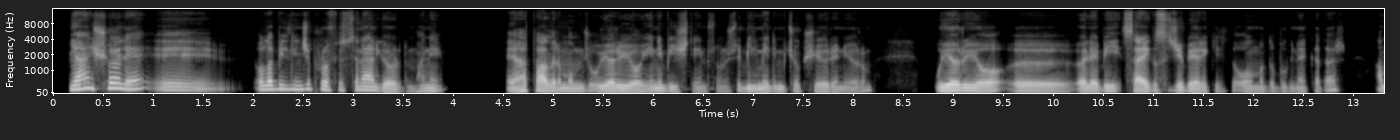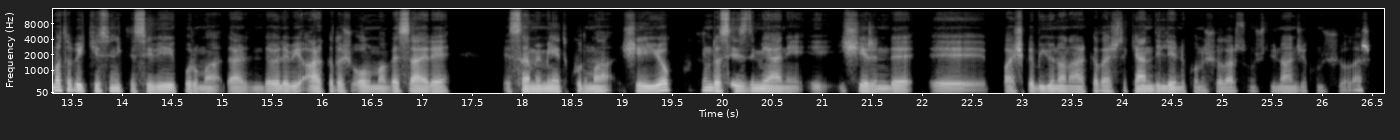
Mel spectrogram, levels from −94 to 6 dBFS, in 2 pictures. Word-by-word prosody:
Yani, 195 Hz, +5 st, +6 dB
şöyle, 215 Hz, -1 st, +4 dB
eee, 140 Hz, -, -3 dB, 0.3 s
olabildiğince 180 Hz, +2 st, +2 dB
profesyonel 155 Hz, -3 st, 0 dB
gördüm. 100 Hz, -5 st, -2 dB
Hani, 115 Hz, +1 st, -4 dB, 0.6 s
eee, 120 Hz, -, 0 dB
hatalarım 120 Hz, -2 st, +3 dB
olunca 115 Hz, +2 st, -3 dB
uyarıyor, 115 Hz, -2 st, +3 dB
yeni 110 Hz, +1 st, -1 dB
bir 105 Hz, -, -4 dB
işteyim 95 Hz, -1 st, -9 dB
sonuçta, 100 Hz, +3 st, -12 dB
bilmediğim 110 Hz, -1 st, -1 dB
birçok 105 Hz, 0 st, -10 dB
şeyi 100 Hz, -, -4 dB
öğreniyorum. 95 Hz, +6 st, -8 dB, 0.6 s
Uyarıyor. 125 Hz, -2 st, +6 dB
Eee, 110 Hz, -2 st, 0 dB
öyle 110 Hz, -1 st, +3 dB
bir 115 Hz, -1 st, -1 dB
saygısızca 110 Hz, +1 st, +1 dB
bir 105 Hz, -, +2 dB
hareketi 100 Hz, +2 st, -4 dB
de -, -, -13 dB
olmadı 100 Hz, -3 st, -8 dB
bugüne 90 Hz, -1 st, -11 dB
kadar. -, -, -11 dB, 0.3 s
Ama 140 Hz, +6 st, +2 dB
tabii 135 Hz, -3 st, +3 dB
kesinlikle 120 Hz, -3 st, -3 dB
seviyeyi 100 Hz, -2 st, +1 dB
koruma 95 Hz, -1 st, -5 dB
derdinde. 90 Hz, +1 st, -5 dB
Öyle 105 Hz, -1 st, +1 dB
bir 105 Hz, 0 st, -1 dB
arkadaş 105 Hz, +1 st, -2 dB
olma 100 Hz, -2 st, -2 dB
vs. 105 Hz, -, +1 dB
eee, 100 Hz, -1 st, +2 dB, 0.6 s
samimiyet 110 Hz, 0 st, +2 dB
kurma 105 Hz, -2 st, -2 dB
şeyi 105 Hz, -1 st, +2 dB
yok, 140 Hz, +4 st, +5 dB, 0.3 s
bunu 135 Hz, -1 st, +2 dB
da 120 Hz, -, +6 dB
sezdim 115 Hz, 0 st, +1 dB
yani. 100 Hz, -1 st, 0 dB
İ 105 Hz, -3 st, -15 dB
iş 110 Hz, +1 st, -4 dB
yerinde, 105 Hz, -1 st, 0 dB, 0.2 s
eee, 105 Hz, -1 st, -4 dB, 0.2 s
başka 110 Hz, -, -2 dB
bir 105 Hz, -, 0 dB
Yunan 105 Hz, 0 st, 0 dB
arkadaşla 105 Hz, +1 st, -6 dB
kendi 110 Hz, -1 st, 0 dB
dillerini 95 Hz, -3 st, -1 dB
konuşuyorlar, 95 Hz, +1 st, -8 dB
sonuçta -, -, -19 dB
Yunanca 95 Hz, +1 st, -8 dB
konuşuyorlar. -, -, -6 dB
110 Hz, 145 wpm, -22 LUFS, 100-120 Hz, 0.6 s, Yani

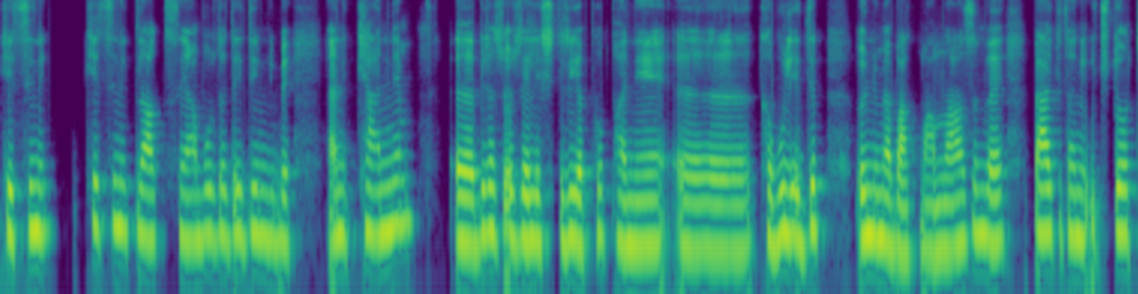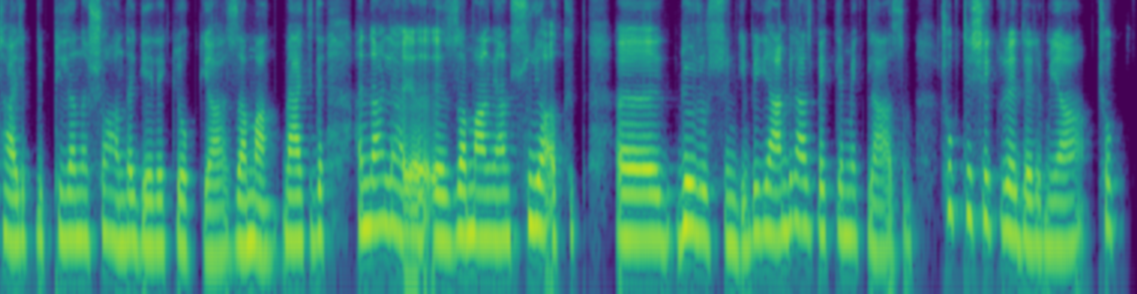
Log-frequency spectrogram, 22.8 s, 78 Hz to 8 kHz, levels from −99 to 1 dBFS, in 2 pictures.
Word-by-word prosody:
Kesinlik 210 Hz, +1 st, 0 dB, 0.3 s
kesinlikle 225 Hz, -2 st, -2 dB
haklısın, 190 Hz, +1 st, -3 dB
yani, 185 Hz, 0 st, -1 dB
burada 200 Hz, -1 st, -3 dB
dediğim 200 Hz, 0 st, -1 dB
gibi, 180 Hz, -1 st, -3 dB, 0.4 s
yani 195 Hz, -1 st, 0 dB
kendim, 215 Hz, +4 st, 0 dB, 0.4 s
eee, 175 Hz, -2 st, +5 dB
biraz 205 Hz, -2 st, +1 dB
öz 190 Hz, 0 st, +1 dB
eleştiri 185 Hz, 0 st, +1 dB
yapıp, 185 Hz, +2 st, -1 dB
hani, 170 Hz, -1 st, 0 dB
eee, 160 Hz, 0 st, -2 dB
kabul 195 Hz, +3 st, +2 dB
edip 210 Hz, +3 st, +1 dB, 0.3 s
önüme 190 Hz, -3 st, +4 dB
bakmam 155 Hz, 0 st, -1 dB
lazım 180 Hz, +5 st, 0 dB
ve 180 Hz, 0 st, +2 dB, 0.3 s
belki 205 Hz, -1 st, +2 dB
de 200 Hz, -, -1 dB
hani 195 Hz, -1 st, +1 dB
3-4 200 Hz, +1 st, -2 dB
aylık 180 Hz, 0 st, -1 dB
bir 180 Hz, -, -4 dB
plana 190 Hz, 0 st, -1 dB
şu 190 Hz, +3 st, -3 dB
anda 180 Hz, -2 st, 0 dB
gerek 170 Hz, -1 st, -1 dB
yok 160 Hz, -1 st, -2 dB
ya. 150 Hz, +1 st, -1 dB
Zaman. 165 Hz, -1 st, +1 dB
Belki 185 Hz, -1 st, +1 dB
de, 200 Hz, -, +1 dB, 0.3 s
hani 225 Hz, +1 st, +3 dB
hâlâ, 230 Hz, -2 st, +1 dB
eee, 185 Hz, 0 st, +4 dB
zaman, 190 Hz, +1 st, +3 dB
yani, 190 Hz, 0 st, +1 dB
suya 220 Hz, +4 st, +3 dB
akıt, 215 Hz, -, -4 dB, 0.4 s
eee, 185 Hz, 0 st, +6 dB, 0.2 s
görürsün 195 Hz, -3 st, +3 dB
gibi, 170 Hz, +5 st, -2 dB
yani, 205 Hz, 0 st, +2 dB
biraz 225 Hz, -2 st, -1 dB
beklemek 200 Hz, -1 st, -3 dB
lazım. 160 Hz, -2 st, -5 dB, 0.3 s
Çok 290 Hz, 0 st, -5 dB
teşekkür 250 Hz, -4 st, -1 dB
ederim 175 Hz, -4 st, +1 dB
ya. 170 Hz, +4 st, -3 dB
Çok 220 Hz, -1 st, -7 dB
190 Hz, 150 wpm, -18 LUFS, 175-205 Hz, 0.4 s, eee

